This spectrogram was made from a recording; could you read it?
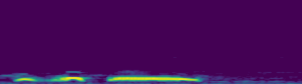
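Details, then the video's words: Spotted dove kept as a decoy, cooing to stir rivals into fighting: a rising short coo, a second quick coo, then a sustained, gently throbbing long coo ending abruptly. "Chim Cu Mồi - cu gay kich boi nhanh noi gù hieu quả, cu gáy thúc đấu"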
